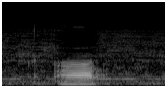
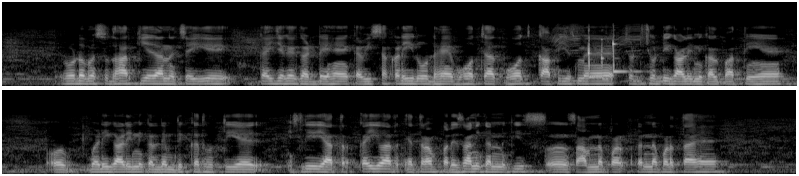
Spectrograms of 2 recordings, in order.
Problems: none marked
